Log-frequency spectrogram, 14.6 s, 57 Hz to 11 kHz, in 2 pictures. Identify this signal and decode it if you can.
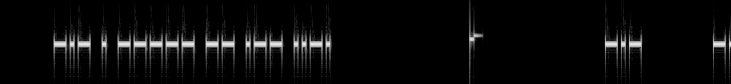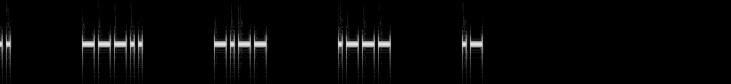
Morse code, heard as a keyed tone, about 32 wpm, spaced as for 16 wpm, 700 Hz. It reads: KE0MWF KD8YJA
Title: USA Call Signs - 6 Characters - 6x Character Spacing - 30wpm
